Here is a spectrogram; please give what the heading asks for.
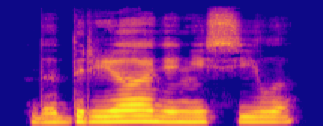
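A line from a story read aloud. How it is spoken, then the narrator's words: Weary grimace. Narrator (Russian): устало скривился мастер Чьёс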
